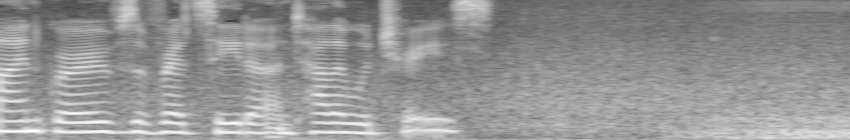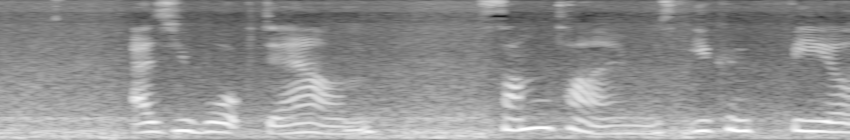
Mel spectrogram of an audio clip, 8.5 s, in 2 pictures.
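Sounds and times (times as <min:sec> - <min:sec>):
speech: 0:00.0 - 0:02.8, 0:05.0 - 0:08.4
waterfall cascading 200 metres into a gorge: 0:00.0 - 0:04.9.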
